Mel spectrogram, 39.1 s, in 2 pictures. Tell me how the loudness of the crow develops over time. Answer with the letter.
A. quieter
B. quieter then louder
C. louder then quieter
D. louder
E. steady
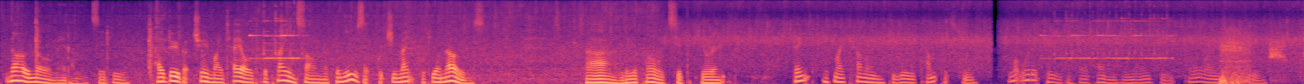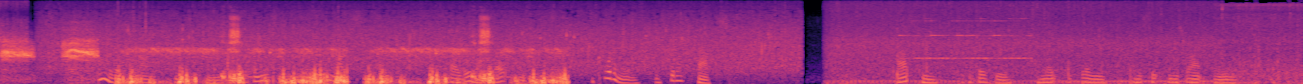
E.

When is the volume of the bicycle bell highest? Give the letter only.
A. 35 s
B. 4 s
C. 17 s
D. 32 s
B.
